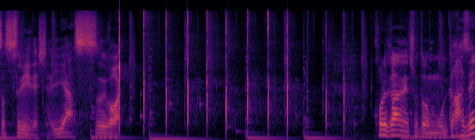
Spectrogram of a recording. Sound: applause

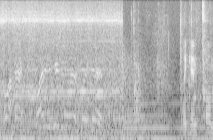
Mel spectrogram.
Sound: laughing

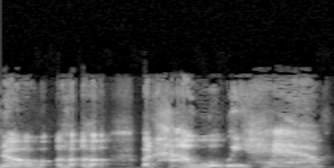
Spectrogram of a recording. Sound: chuckles

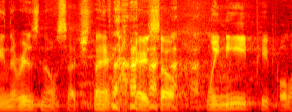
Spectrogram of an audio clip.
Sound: laughter

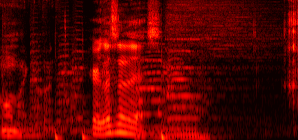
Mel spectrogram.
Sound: crunching

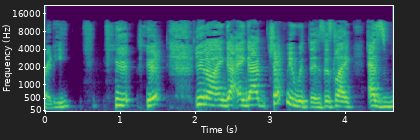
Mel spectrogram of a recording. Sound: chuckles

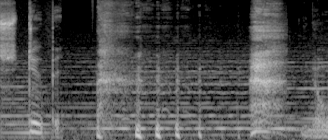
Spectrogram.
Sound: Scout laughs

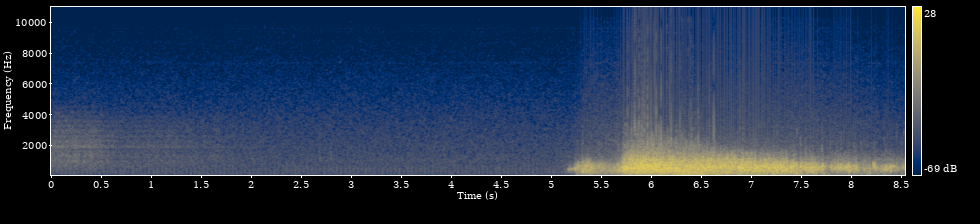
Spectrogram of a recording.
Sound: sound of Engines Firing

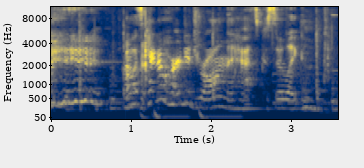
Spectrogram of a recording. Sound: giggling

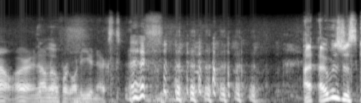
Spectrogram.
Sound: laughing

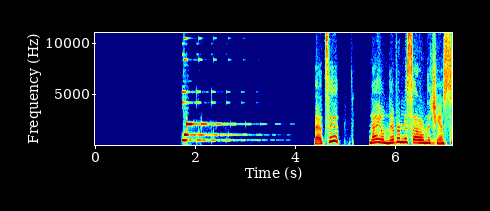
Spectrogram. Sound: alert Sound

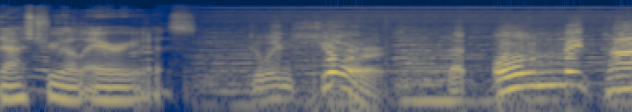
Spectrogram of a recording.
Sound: soundbite of archived recording

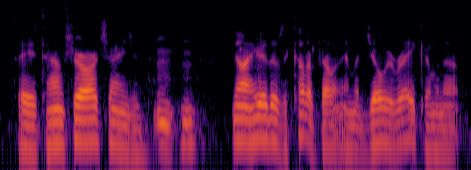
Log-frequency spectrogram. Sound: laughs

